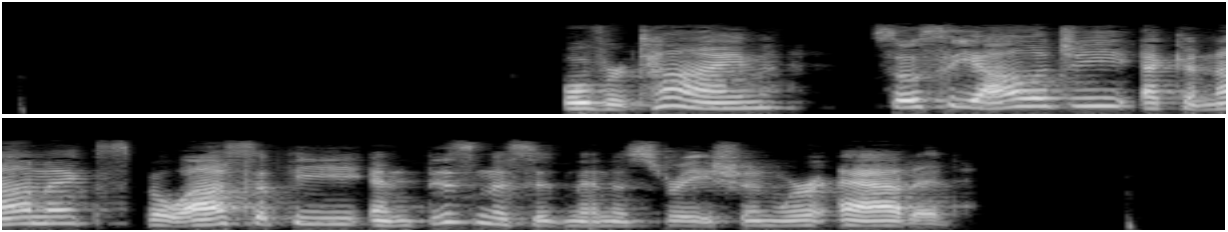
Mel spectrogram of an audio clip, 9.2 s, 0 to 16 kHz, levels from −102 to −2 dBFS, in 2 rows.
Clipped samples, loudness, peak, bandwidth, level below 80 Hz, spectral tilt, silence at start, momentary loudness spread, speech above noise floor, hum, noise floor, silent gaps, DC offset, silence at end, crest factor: under 0.1%; -24 LUFS; -6 dBFS; 7.6 kHz; -72 dBFS; -4.5 dB/octave; 2.1 s; 10 LU; over 66 dB; none; under -90 dBFS; 3.12-3.24 s, 5.08-5.12 s; under 0.1%; 1.05 s; 20 dB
